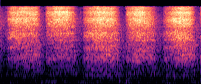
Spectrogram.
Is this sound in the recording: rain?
no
